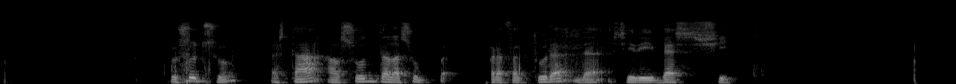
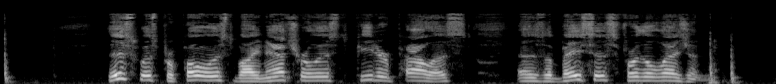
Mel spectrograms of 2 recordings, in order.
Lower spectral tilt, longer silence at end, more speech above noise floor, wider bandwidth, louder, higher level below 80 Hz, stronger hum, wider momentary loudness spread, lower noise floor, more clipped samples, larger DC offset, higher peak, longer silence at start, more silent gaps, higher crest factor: first, -6 dB/octave vs -4.5 dB/octave; first, 2 s vs 0.4 s; first, 52 dB vs 43 dB; second, 8 kHz vs 11.5 kHz; second, -37 LUFS vs -20 LUFS; second, -62 dBFS vs -54 dBFS; neither; second, 12 LU vs 16 LU; first, -88 dBFS vs -63 dBFS; neither; neither; second, -18 dBFS vs -2 dBFS; first, 1.7 s vs 0.05 s; neither; about the same, 22 dB vs 20 dB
